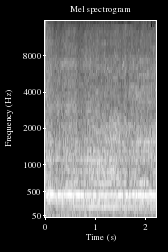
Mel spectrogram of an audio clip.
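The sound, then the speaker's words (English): A car horn honks at a rider on a mini bike in the street, a sustained steady tone over a constant motor drone. “Who are you honking at? Who are you honking at?”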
